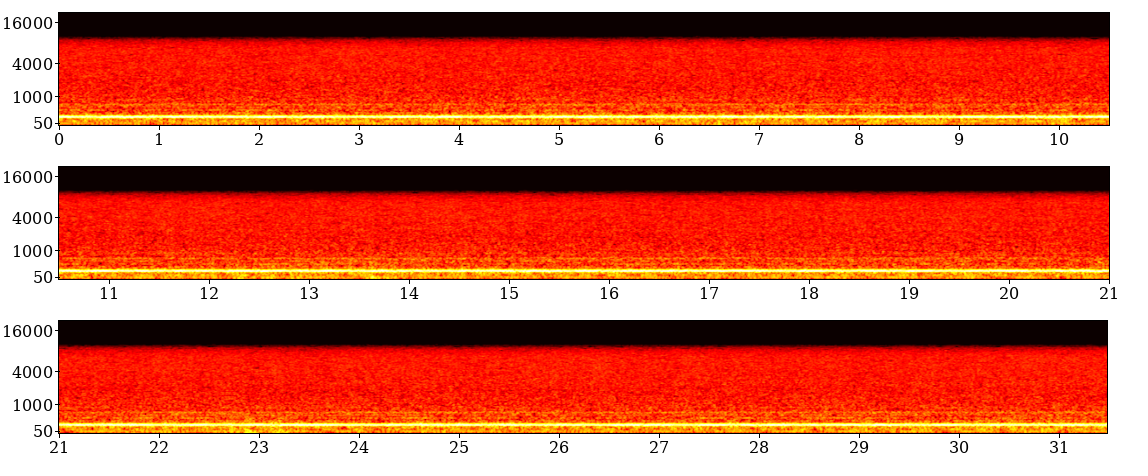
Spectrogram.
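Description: A steady, loud hiss with a constant low hum under it, unchanging throughout.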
